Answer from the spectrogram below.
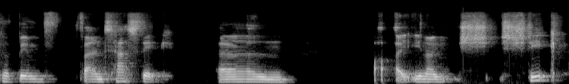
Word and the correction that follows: Schick: Patrick Schick.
